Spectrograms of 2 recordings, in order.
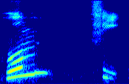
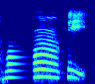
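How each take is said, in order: First: The m is fully finished before the f. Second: The m is blurred into the following f. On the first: The speaker calls it right. "tapi hum fi" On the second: The speaker calls it wrong. "Jangan sampai hum fi. Bukan hum fi"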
